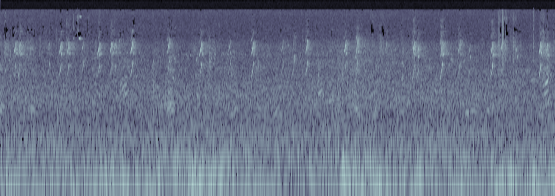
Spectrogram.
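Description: Birds chirping: short, high chirps repeating about two or three times a second, over a steady low rumble.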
